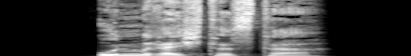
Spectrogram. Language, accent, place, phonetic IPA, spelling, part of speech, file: German, Germany, Berlin, [ˈʊnˌʁɛçtəstɐ], unrechtester, adjective, De-unrechtester.ogg
- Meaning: inflection of unrecht: 1. strong/mixed nominative masculine singular superlative degree 2. strong genitive/dative feminine singular superlative degree 3. strong genitive plural superlative degree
